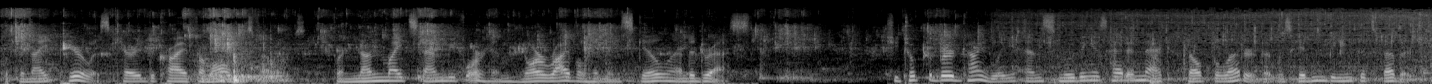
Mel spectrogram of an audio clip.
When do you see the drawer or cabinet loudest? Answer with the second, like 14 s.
2 s.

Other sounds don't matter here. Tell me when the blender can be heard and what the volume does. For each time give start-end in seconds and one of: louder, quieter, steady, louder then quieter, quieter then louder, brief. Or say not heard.
not heard.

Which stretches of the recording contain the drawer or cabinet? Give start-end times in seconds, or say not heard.
1.9-3.0, 10.4-11.7.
